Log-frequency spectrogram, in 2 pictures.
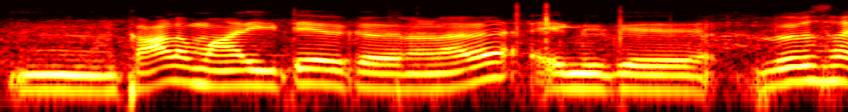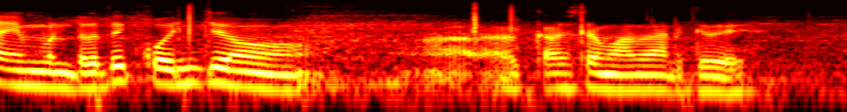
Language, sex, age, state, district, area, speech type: Tamil, male, 30-45, Tamil Nadu, Sivaganga, rural, spontaneous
